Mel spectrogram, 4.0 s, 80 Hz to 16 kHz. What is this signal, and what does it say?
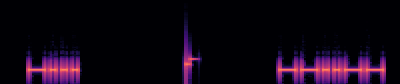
Morse code, heard as a keyed tone, about 23 wpm, 700 Hz. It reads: B ,
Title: Single Character (Letter:Number:Punctuation:Prosign) 22wpm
